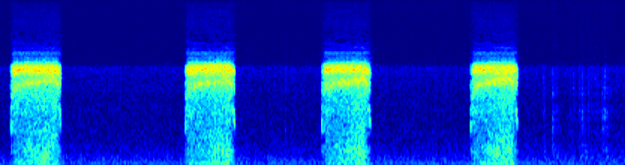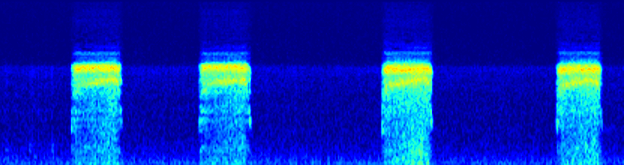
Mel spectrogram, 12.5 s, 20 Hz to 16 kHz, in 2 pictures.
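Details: At 1:53 AM on May 5, 2013, an owl on a porch repeats rough, hissy screeches. Eight half-second bursts come at slightly uneven gaps of about one to two seconds against a quiet night.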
